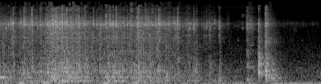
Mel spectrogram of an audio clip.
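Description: A sewing machine stitches a two-inch cloth strip onto plain blouse fabric, giving a steady, close, rapid mechanical whir that runs continuously and eases off near the end, with no talking.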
